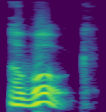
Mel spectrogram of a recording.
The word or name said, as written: awoke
